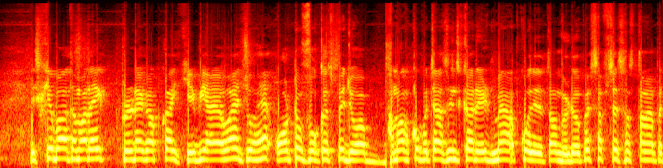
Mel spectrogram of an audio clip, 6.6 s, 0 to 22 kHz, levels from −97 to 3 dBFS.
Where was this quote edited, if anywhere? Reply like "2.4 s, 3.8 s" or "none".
3.8 s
